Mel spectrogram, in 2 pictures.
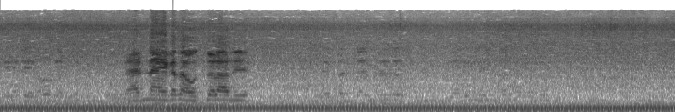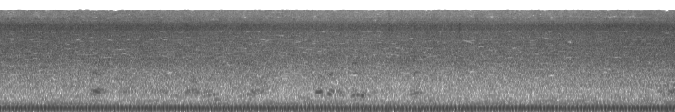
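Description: Sea waves slosh against a ship's hull.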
